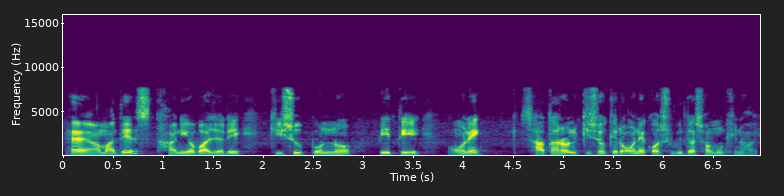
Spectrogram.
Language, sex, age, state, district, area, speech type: Bengali, male, 45-60, West Bengal, Purba Medinipur, rural, spontaneous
